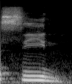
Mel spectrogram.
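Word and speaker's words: سین: सीन और शीन को differentiate करना बहुत ज़रूरी है, वरना सीन और शीन में अगर हम अलग अलग दोनों का उच्चारण नहीं करेंगे तो उसका मतलब बहुत ज़्यादा बदल जाता है।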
